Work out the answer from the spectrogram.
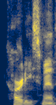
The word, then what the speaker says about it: Carde: knew how to pronounce I probably did the cardi Smith yeah cardi Smith so I messed up on that I should have known there's an e at the end but uh yes cardi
